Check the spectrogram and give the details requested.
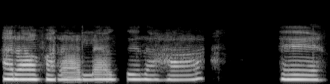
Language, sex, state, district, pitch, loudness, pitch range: Hindi, female, Uttar Pradesh, Etah, 225 Hz, -16 LUFS, 220-230 Hz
